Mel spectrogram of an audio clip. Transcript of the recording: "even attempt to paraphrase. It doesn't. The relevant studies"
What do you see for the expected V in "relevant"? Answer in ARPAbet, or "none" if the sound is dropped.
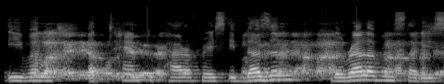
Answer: V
